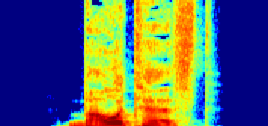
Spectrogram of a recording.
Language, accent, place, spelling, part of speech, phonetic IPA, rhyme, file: German, Germany, Berlin, bautest, verb, [ˈbaʊ̯təst], -aʊ̯təst, De-bautest.ogg
- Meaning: inflection of bauen: 1. second-person singular preterite 2. second-person singular subjunctive II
